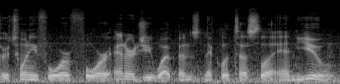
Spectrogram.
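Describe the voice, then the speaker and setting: A medium-pitched man at a moderate pace, with noticeable background noise. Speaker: gaming youtuber. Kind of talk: video game commentary. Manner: slurred words; casual, filler-heavy.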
